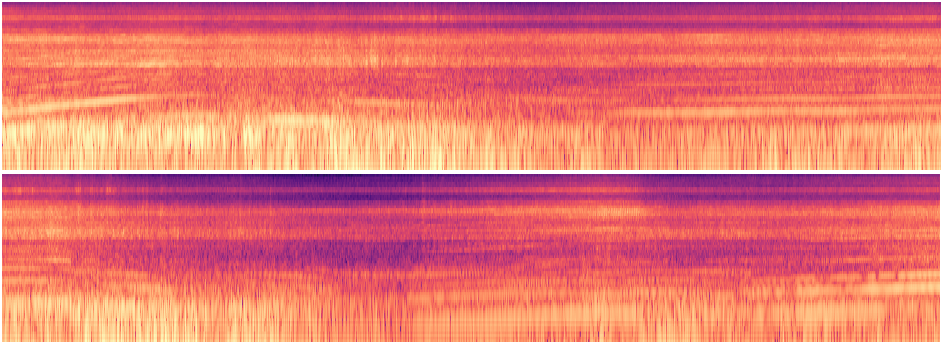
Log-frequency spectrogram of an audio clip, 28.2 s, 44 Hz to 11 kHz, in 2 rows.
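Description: Honda CBR954RR's inline-four engine heard from onboard at speed: revving up through the gears, running steadily, then dropping in pitch and quieter about two-thirds through before pulling up again near the end, over constant wind rush.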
